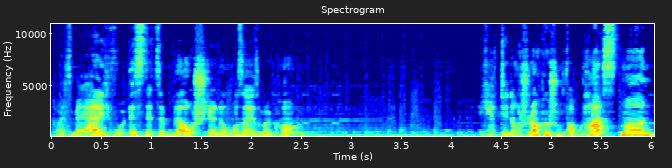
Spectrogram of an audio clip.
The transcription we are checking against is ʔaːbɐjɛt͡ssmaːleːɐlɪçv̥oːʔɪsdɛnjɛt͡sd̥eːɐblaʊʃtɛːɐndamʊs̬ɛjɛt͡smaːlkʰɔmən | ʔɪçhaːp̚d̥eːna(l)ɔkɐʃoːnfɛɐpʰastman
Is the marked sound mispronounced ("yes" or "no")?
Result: no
